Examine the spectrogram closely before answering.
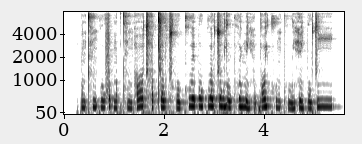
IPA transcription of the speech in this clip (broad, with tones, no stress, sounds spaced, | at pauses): p ɵ˨˧ n t̪ʰ ɪ˨ ŋ kʷ ɐ˨˥ w f ɐ˨ p̚ n̪ ɐ˨ k̚ t̪ʰ ɪ˨˩ ŋ h ɔː˥ t͡sʰ ɐ˧ p̚ t͡s ɐ˧ w t͡sʰ o˨ w kʷʰ ɛː˥ p o˥ w kʷ aː˥ w t͡s o˥ w j o˧ w pʰ ɵ˥ ɥ n̪ e˨ j h ɵ˨ t̚ j ɔː˥ j kʷʰ ɐ˧ ŋ pʰ uː˨˥ j h e˧ j p o˧ w t͡s iː˥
